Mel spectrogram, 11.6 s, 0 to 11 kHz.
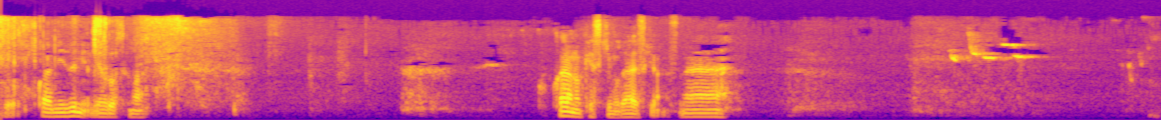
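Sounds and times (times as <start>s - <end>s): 
speech: 0.4s - 2.4s, 5.6s - 7.4s
soft breathy wind-like ambience: 1.3s - 5.5s, 7.2s - 11.5s
wild birds chirping outdoors: 3.9s - 11.6s.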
